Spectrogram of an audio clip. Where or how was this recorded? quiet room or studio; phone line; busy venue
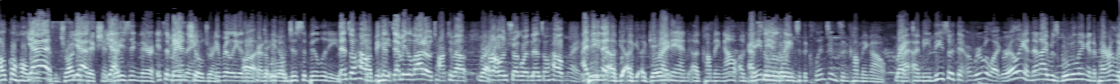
busy venue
